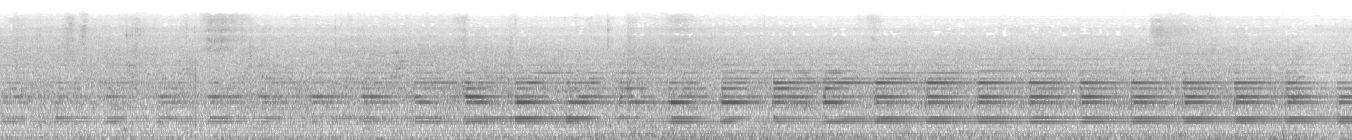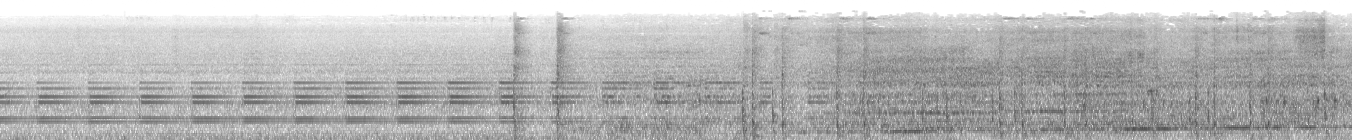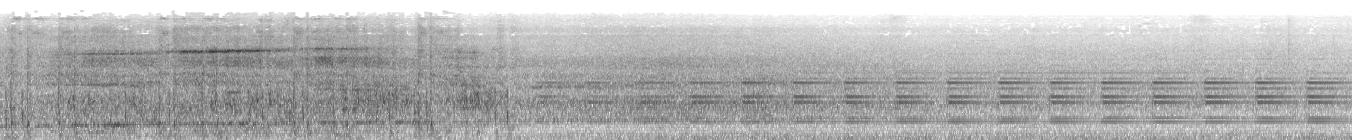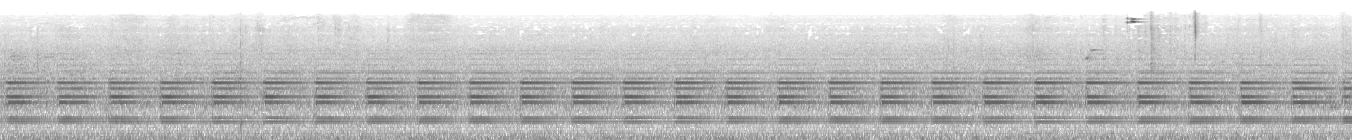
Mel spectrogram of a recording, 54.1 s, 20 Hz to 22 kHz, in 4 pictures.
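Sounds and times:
train wheels rumbling: 15.0 - 47.5
level crossing warning alarm: 19.9 - 32.3.

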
